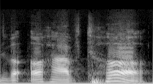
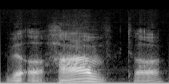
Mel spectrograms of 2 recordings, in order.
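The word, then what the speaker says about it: V'ohavto (וְאָהַבְתָּ): You must pronounce it V'ohavto, putting the stress on the ta ending, because then it means you shall love Hashem. However, if you put the stress on the hey and you said ve'ohav ta, the meaning is a past and you loved. The vav at the beginning is a vav hamahapeches, and therefore the stress must be at the end.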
